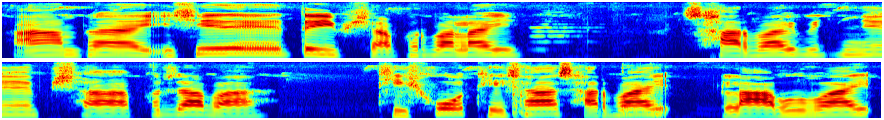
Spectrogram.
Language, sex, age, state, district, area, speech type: Bodo, female, 60+, Assam, Chirang, rural, spontaneous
